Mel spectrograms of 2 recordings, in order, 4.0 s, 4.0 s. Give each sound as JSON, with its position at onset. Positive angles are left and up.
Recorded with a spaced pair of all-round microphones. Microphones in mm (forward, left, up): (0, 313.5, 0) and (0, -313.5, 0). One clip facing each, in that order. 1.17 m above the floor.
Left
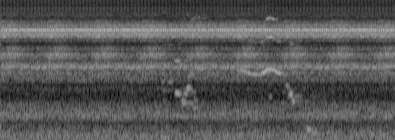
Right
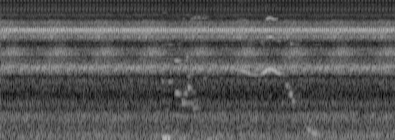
{"t": 0.0, "sound": "an insect", "side_deg": 15}
{"t": 1.6, "sound": "a squeak", "side_deg": -50}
